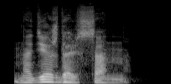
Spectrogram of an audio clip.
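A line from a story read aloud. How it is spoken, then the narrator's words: Dejected. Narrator (Russian): сказал он уныло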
